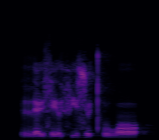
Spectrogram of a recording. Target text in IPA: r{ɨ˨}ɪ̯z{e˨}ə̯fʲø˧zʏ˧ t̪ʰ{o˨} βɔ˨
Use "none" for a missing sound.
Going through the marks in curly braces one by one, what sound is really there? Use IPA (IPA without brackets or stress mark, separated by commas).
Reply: ɛ˨, e˨, o˨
